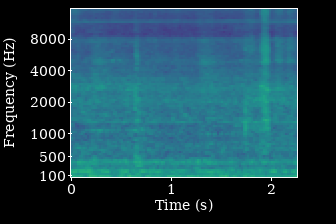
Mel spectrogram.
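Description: Steady low roar of a glass hot shop's gas-fired glory hole and furnace burners, with a faint click near the end.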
